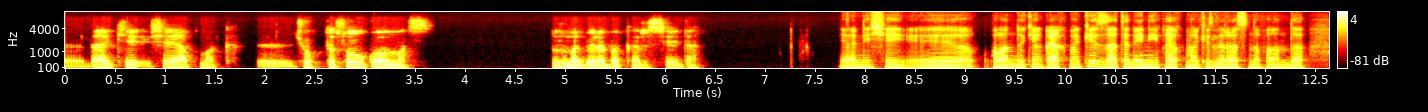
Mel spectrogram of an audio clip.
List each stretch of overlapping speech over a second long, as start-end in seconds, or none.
none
